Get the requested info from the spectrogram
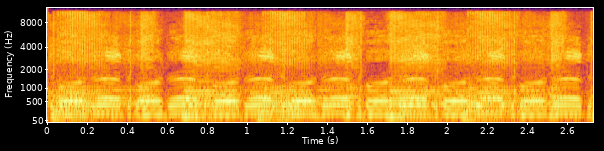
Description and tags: sax realtime edited with max/msp
baduhbaduh, clerk, dragging, edited, like-hs2-with-voice, loop, sax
